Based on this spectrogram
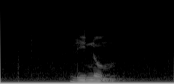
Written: linum

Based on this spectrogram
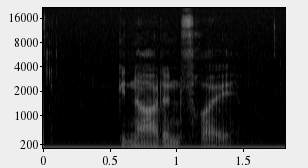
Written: gnadenfrei

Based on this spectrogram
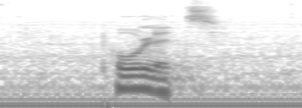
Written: pohlitz

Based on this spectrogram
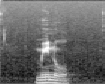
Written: menow

